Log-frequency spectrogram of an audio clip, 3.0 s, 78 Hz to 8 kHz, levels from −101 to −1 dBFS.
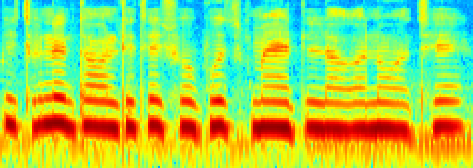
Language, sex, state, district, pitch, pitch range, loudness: Bengali, female, West Bengal, Cooch Behar, 245 Hz, 240-250 Hz, -12 LUFS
